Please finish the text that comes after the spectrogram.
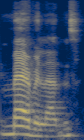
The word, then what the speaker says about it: Maryland: say it wrong but how is it Maryland Maryland like Marilyn Monroe Maryland we've um really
